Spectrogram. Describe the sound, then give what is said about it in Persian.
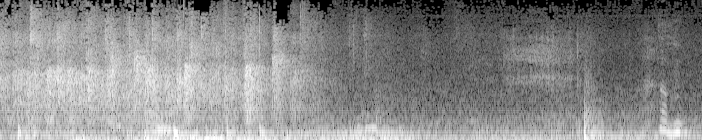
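Audience applause at a lecture event hosted by Khaneh Andishmandan (House of Thinkers), welcoming a speaker to talk on the Jameh Mosque of Isfahan and the Pamenar Mosque of Zavareh: a dense, steady patter of many clapping hands, strongest in the first few seconds and then thinning, with a sharp thump near the end. “با تشویق های شما خواهش میکنم.”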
